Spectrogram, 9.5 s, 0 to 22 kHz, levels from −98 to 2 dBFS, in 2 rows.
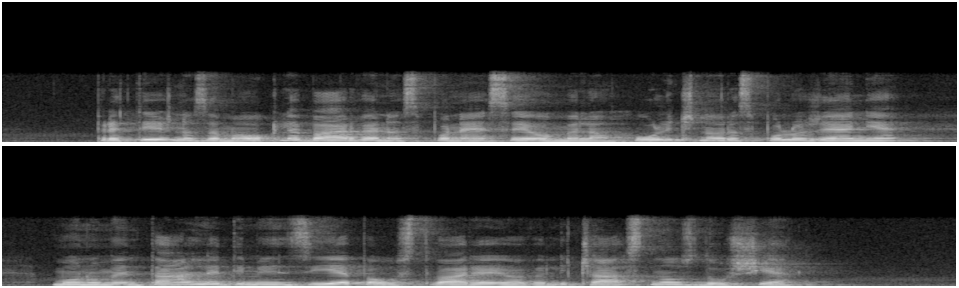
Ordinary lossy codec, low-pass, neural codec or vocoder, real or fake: none; 10.8 kHz; none; real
